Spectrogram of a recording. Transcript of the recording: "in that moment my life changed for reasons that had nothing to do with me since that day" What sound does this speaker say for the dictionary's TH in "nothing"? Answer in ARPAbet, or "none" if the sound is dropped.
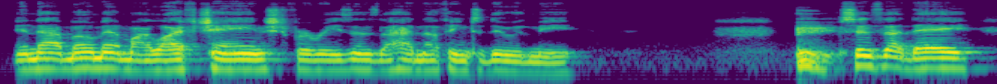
TH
